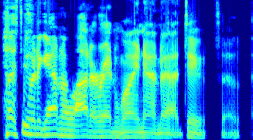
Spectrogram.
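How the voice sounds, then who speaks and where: Male author, low pitch, dry close sound, easygoing conversational interview delivery. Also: sing-song, rapid-fire, no echo. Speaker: fantasy author being interviewed.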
